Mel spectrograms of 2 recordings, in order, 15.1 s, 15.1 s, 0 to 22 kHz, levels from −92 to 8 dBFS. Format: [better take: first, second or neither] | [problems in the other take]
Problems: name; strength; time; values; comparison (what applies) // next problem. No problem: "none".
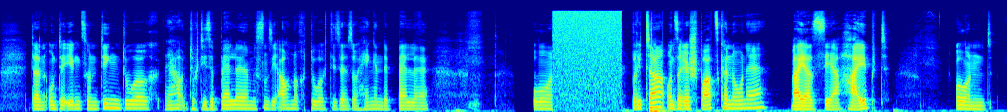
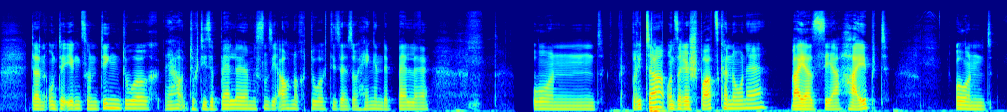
second | audio cutting out; filled with static; at 8.5 s for 1 s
